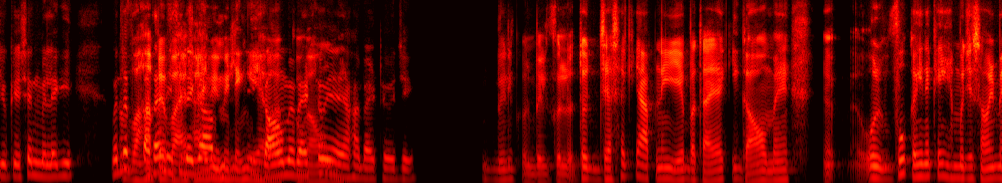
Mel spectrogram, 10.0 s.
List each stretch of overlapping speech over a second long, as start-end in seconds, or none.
1.2-3.5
